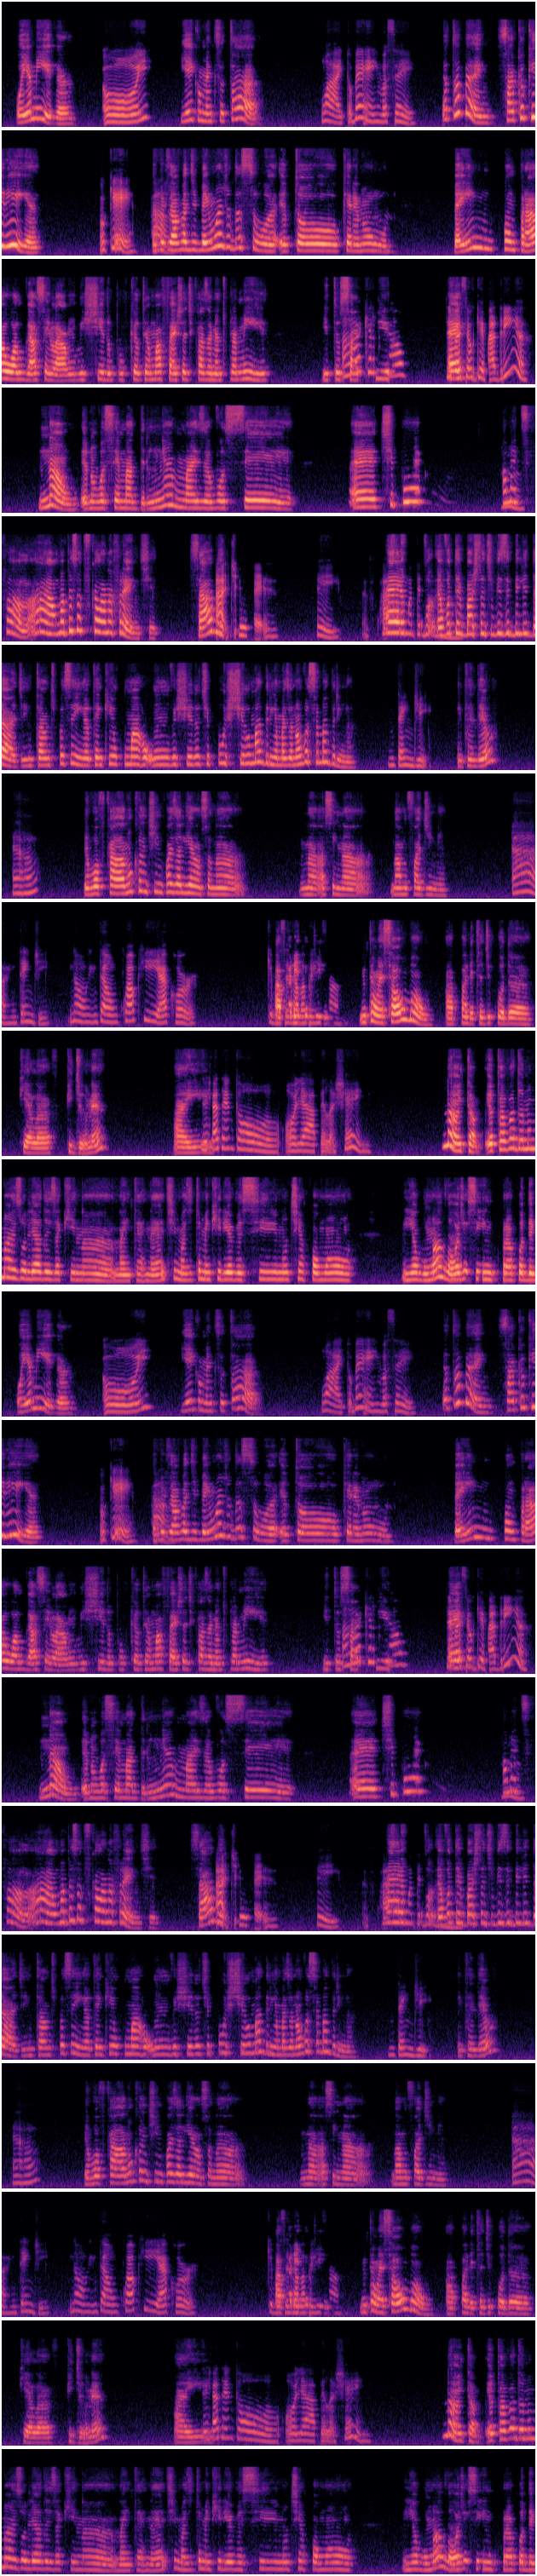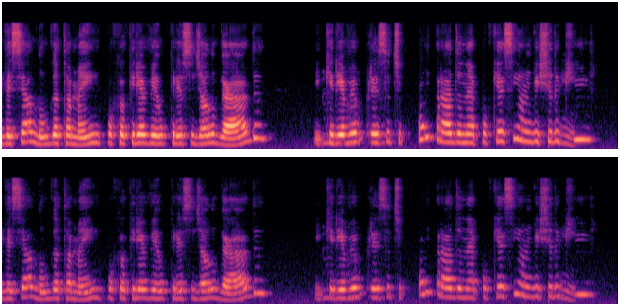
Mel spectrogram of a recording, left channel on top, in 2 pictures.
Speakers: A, on the left; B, on the left.
A: Oi, amiga.
B: Oi?
A: E aí, como é que você tá?
B: Uai, tô bem, e você?
A: Eu tô bem. Sabe o que eu queria?
B: O quê? Fala.
A: Eu precisava de bem uma ajuda sua. Eu tô querendo
B: Hum,
A: bem comprar ou alugar, sei lá, um vestido, porque eu tenho uma festa de casamento pra mim ir. E tu sabe
B: Ah, que legal.
A: que...
B: Você
A: É,
B: vai ser o quê? Madrinha?
A: não, eu não vou ser madrinha, mas eu vou ser... É, tipo...
B: É.
A: Como
B: Hum.
A: é que se fala? Ah, uma pessoa que fica lá na frente, sabe?
B: Ah, ti- é, sei. É Quase
A: É,
B: que uma testemunha.
A: vo- eu vou ter bastante visibilidade. Então, tipo assim, eu tenho que ir com uma ro- um vestido tipo estilo madrinha, mas eu não vou ser madrinha,
B: Entendi.
A: entendeu?
B: Aham.
A: Eu vou ficar lá no cantinho com as alianças na, na assim, na, na almofadinha.
B: Ah, entendi. Não, então, qual que é a cor que você
A: A paleta
B: tava pensando?
A: de... Então, é salmão, a paleta de cor da... que ela pediu, né? Aí...
B: Você já tentou olhar pela Shein?
A: Não, então, eu tava dando umas olhadas aqui na, na internet, mas eu também queria ver se não tinha como em alguma loja,
B: Ah,
A: assim, para poder ver se aluga também, porque eu queria ver o preço de alugado e queria
B: uhum.
A: ver o preço, tipo, comprado, né? Porque, assim, é um vestido
B: Sei.
A: que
